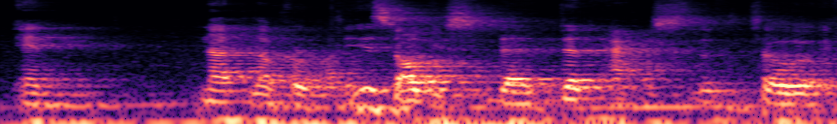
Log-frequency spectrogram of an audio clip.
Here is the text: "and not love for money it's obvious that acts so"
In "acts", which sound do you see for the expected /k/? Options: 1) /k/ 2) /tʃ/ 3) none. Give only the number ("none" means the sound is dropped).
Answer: 3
